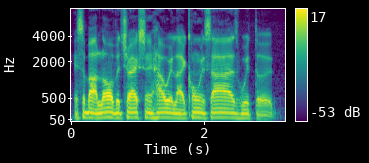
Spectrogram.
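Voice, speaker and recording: A man's voice: low-pitched, steady tone, normal speed, clear, resonant tone, no echo. A man chatting casually as an interview guest, explaining things earnestly in street slang. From New York City.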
